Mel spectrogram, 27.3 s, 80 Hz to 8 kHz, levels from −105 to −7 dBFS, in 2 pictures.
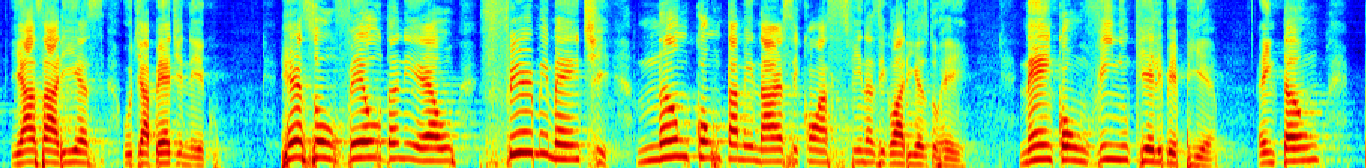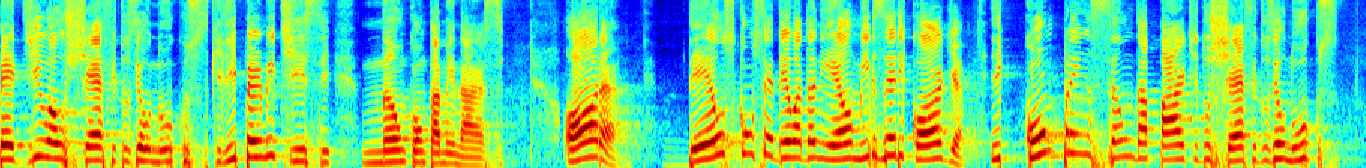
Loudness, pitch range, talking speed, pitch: -14 LUFS, 190-260 Hz, 105 wpm, 220 Hz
